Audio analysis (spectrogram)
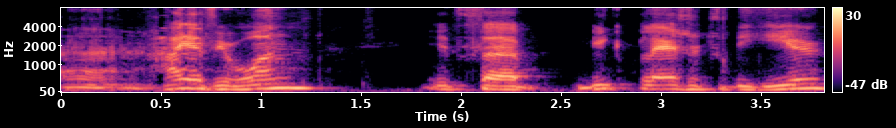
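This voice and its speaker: Lively in intonation and somewhat breathy, a man talks at a moderate pace. He has a Portuguese accent. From Brazil. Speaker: professor. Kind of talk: lecture. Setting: video call. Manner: halting.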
